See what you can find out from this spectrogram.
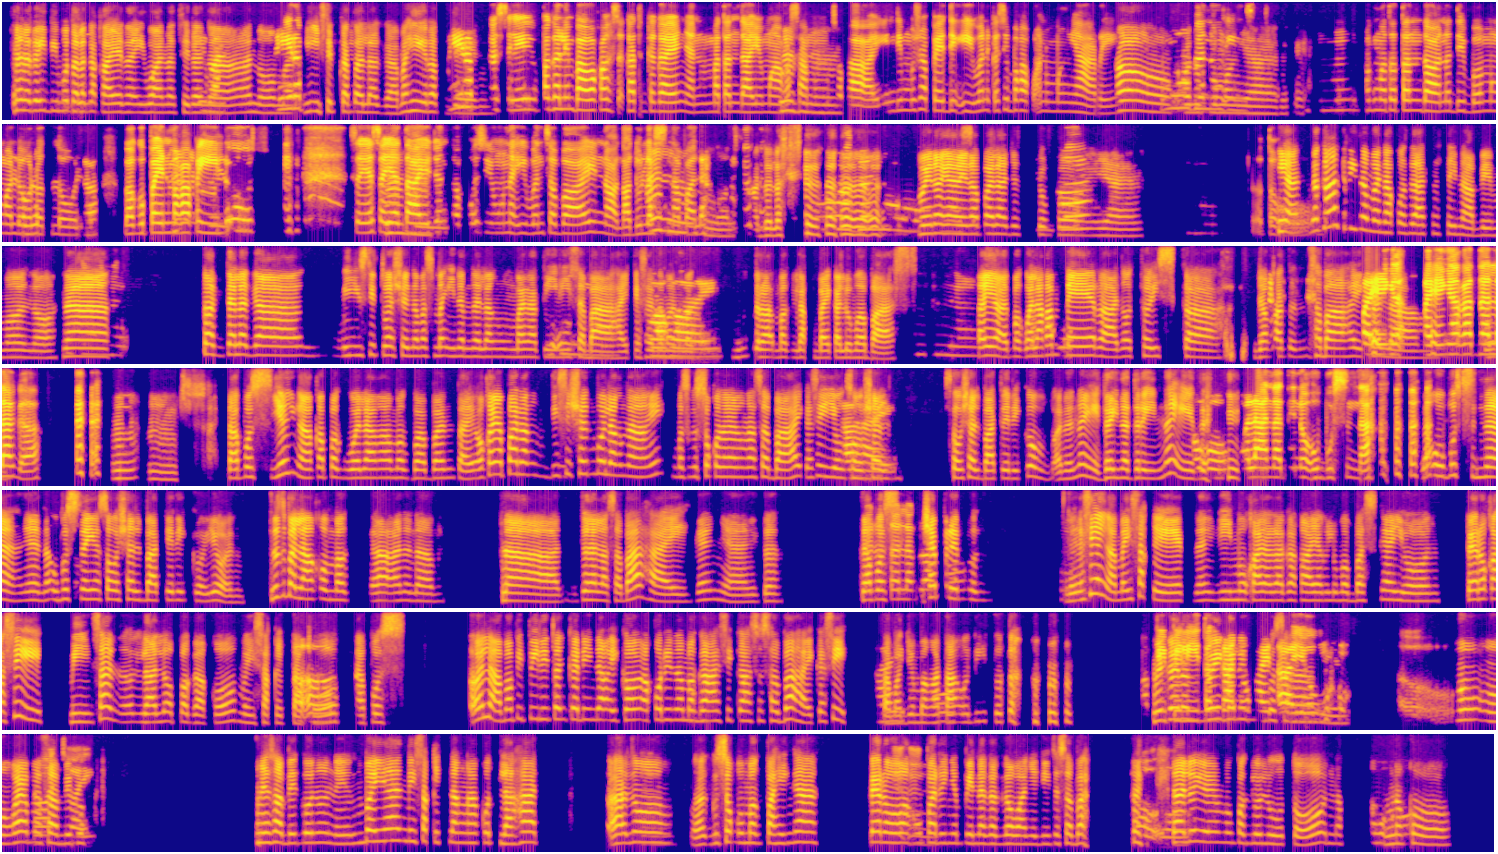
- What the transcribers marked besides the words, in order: static; distorted speech; chuckle; chuckle; chuckle; chuckle; chuckle; unintelligible speech; laugh; chuckle; chuckle
- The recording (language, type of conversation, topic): Filipino, unstructured, Alin ang mas masaya: maglakbay o manatili sa bahay?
